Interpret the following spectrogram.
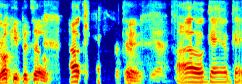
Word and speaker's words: Rocky Patel: Rocky Paddle. Rocky Patel.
